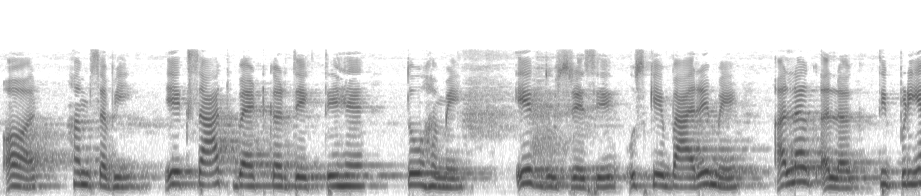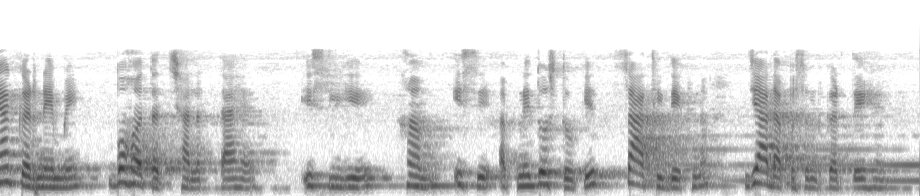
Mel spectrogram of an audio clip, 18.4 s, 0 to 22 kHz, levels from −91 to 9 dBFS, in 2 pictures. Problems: constant background noise, echo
